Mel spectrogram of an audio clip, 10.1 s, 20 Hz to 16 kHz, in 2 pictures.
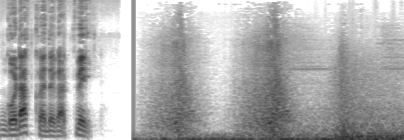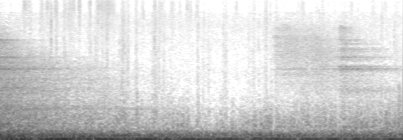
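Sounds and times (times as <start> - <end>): cinematic whooshes: 1.7 - 10.0
deep sustained rumble: 1.7 - 10.0.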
